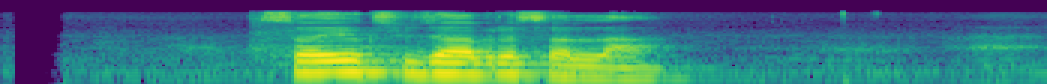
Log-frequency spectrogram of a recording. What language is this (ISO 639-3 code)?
nep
